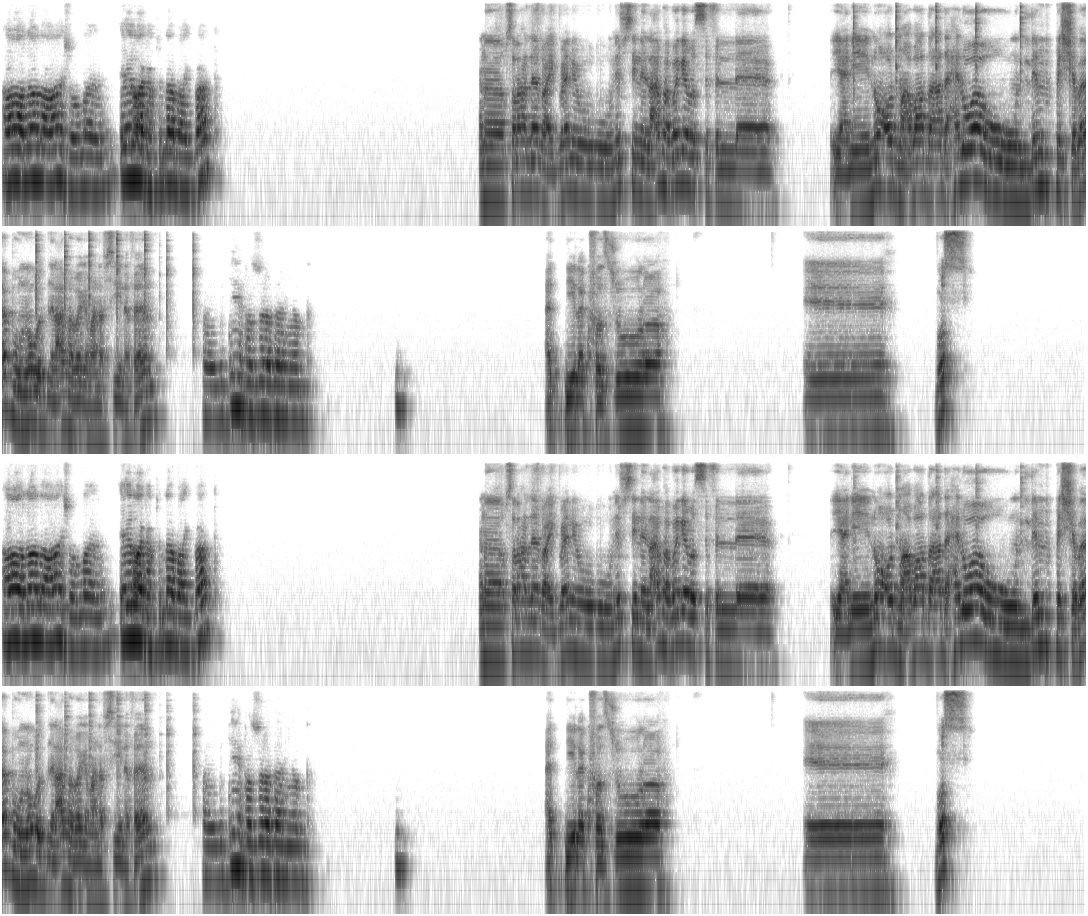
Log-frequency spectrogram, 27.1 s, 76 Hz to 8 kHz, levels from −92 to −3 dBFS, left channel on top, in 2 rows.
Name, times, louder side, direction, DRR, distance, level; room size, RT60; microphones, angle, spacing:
voice 1, 0.0-2.7 16.1-17.4 18.5-18.6, right 1 dB, 60° right, 1.2 m, -20 dB
voice 2, 6.0-9.6 10.4-15.5 20.3-21.9 23.6-24.7 25.2-25.6, right 1 dB, ahead, 0.7 m, -24 dB
sound 1, 10.6-10.7 11.2-11.3 11.7-11.8 12.2-12.3 12.7-12.8 13.3-13.5 14.0-15.7 15.9-16.0, left 9 dB, 90° left, 0.6 m, -35 dB
3.6 x 3.0 x 2.5 m
head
